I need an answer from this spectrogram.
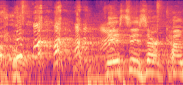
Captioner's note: laughs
